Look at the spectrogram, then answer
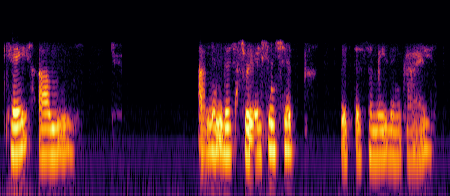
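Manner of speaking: somewhat shaky, slightly unsteady voice. A caller begins explaining her relationship to the host, a bit shaky. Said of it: "i'm a bit shaky".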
